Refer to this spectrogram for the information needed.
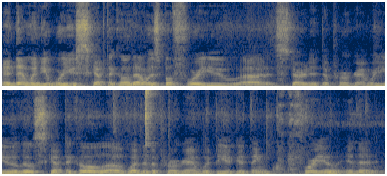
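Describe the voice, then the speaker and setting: A man speaks at a moderate pace. There are hardly any pauses. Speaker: health clinic practitioner. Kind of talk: interview questions, testimonial video.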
